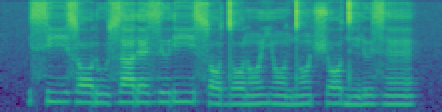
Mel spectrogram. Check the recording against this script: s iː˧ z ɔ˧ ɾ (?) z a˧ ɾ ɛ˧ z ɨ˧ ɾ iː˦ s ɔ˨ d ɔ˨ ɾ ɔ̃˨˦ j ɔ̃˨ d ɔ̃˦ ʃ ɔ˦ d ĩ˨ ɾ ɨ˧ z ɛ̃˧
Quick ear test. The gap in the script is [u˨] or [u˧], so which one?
u˨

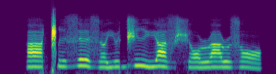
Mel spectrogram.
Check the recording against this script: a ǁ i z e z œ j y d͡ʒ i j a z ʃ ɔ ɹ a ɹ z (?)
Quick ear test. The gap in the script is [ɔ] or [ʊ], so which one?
ɔ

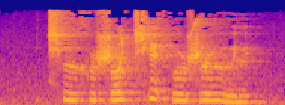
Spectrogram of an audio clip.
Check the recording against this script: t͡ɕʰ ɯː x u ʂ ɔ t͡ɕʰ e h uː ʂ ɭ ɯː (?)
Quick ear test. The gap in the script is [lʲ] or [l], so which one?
lʲ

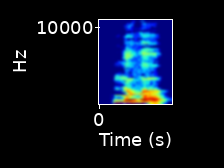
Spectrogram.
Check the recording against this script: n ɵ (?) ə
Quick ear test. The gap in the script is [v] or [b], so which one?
v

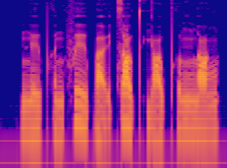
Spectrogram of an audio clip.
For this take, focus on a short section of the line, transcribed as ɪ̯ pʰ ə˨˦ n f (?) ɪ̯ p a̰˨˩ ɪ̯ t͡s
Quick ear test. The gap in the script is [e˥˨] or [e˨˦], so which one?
e˥˨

